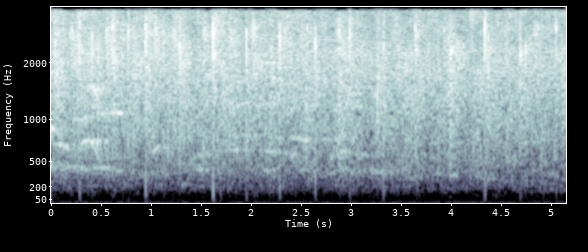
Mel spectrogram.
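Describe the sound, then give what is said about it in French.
A church audience applauds to acclaim Jesus for a couple, with a steady wash of clapping and crisp, regularly spaced louder claps, while voices carry on underneath. “On va ensemble acclamer le nom de Jésus pour ce précieux couple.”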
